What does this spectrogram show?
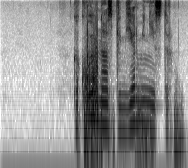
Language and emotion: Russian, neutral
